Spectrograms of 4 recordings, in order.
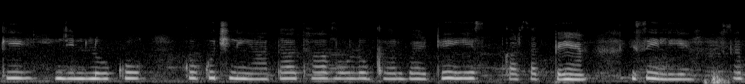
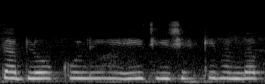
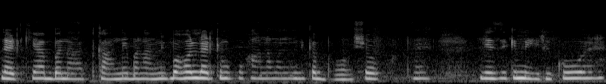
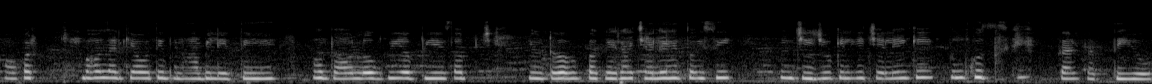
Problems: constant background noise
